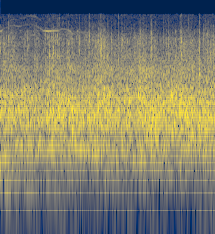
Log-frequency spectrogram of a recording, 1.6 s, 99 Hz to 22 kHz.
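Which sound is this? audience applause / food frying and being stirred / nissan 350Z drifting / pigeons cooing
audience applause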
